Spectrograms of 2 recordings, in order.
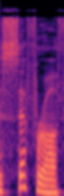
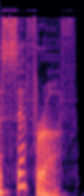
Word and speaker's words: Sephiroth: And for starters, before you start calling me a bird or something, I'm a Sephiroth, okay kid? A Sephiroth. Yeah, a Sephiroth. Learn to pronounce it right.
